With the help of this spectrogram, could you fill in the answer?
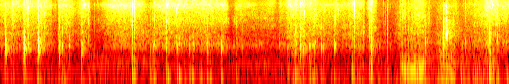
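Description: Fingertips tap on the plastic keys and body of a silver laptop held in the hands. Quick, irregular clicks and taps come in bursts, each short and dry with a bright edge and a soft, low knock beneath, separated by brief quiet gaps.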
